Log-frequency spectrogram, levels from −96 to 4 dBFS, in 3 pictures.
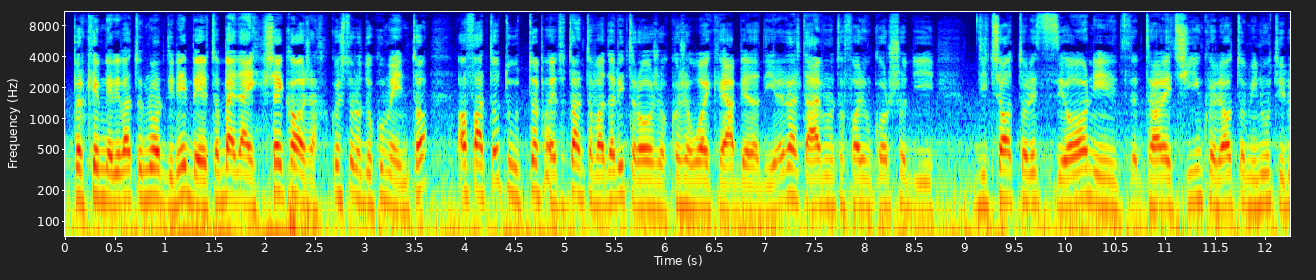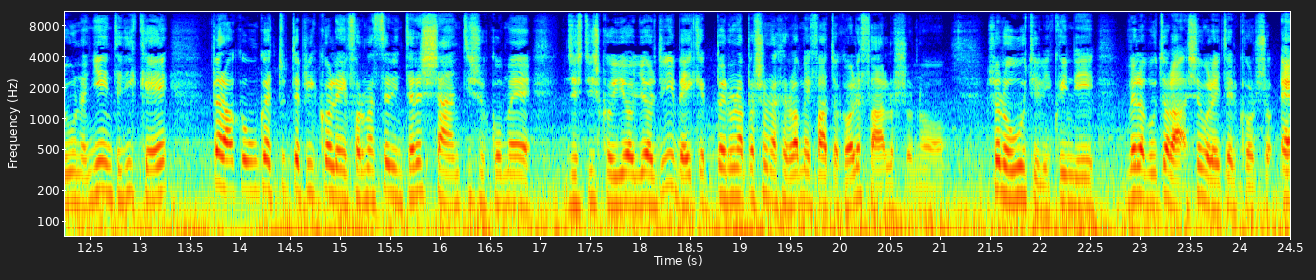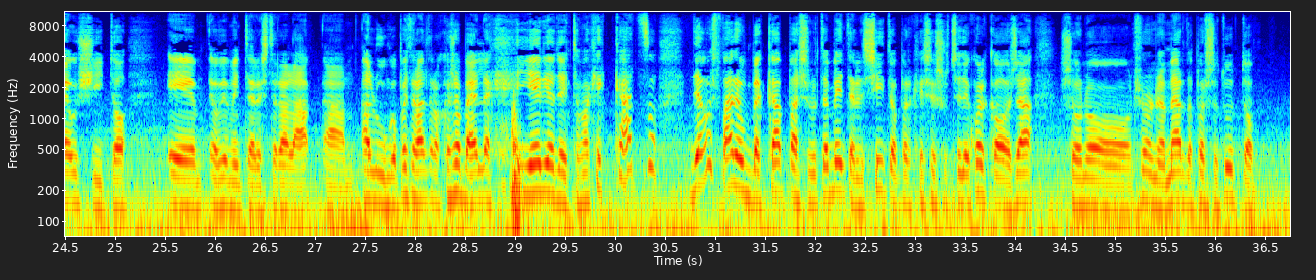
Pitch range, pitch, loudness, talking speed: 130-165 Hz, 145 Hz, -19 LUFS, 215 wpm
